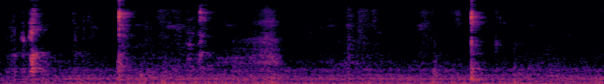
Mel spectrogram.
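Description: A few light clicks of a metal fork against a ceramic plate as a piece of fried egg is cut and lifted, the sharpest about a second in, over a faint steady hum.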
